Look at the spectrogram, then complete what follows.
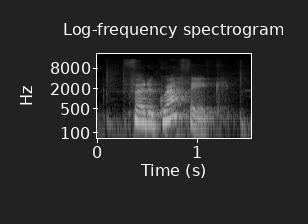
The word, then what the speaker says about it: photographic: The third example, photographic. The stress is on the third syllable.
